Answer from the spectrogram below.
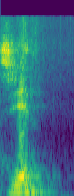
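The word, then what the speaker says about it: gen (禅): Nhật Bản gọi chữ thiền trong Hán Việt đó theo cách phát âm của họ là gen tức là viết cùng một chữ thôi khác nhau về phát âm để thực tập uh,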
